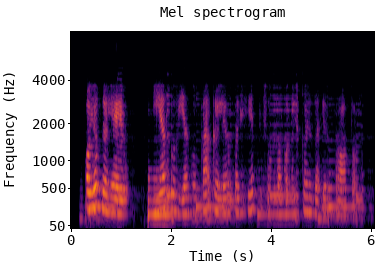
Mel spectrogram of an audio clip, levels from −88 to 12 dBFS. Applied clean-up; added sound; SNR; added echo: neural mask model DeepFilterNet 3.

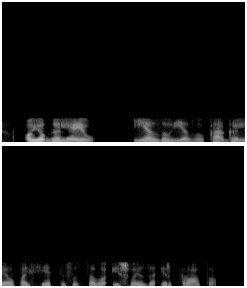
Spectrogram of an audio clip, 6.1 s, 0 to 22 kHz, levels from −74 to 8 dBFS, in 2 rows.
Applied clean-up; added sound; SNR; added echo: none; none; none; none.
